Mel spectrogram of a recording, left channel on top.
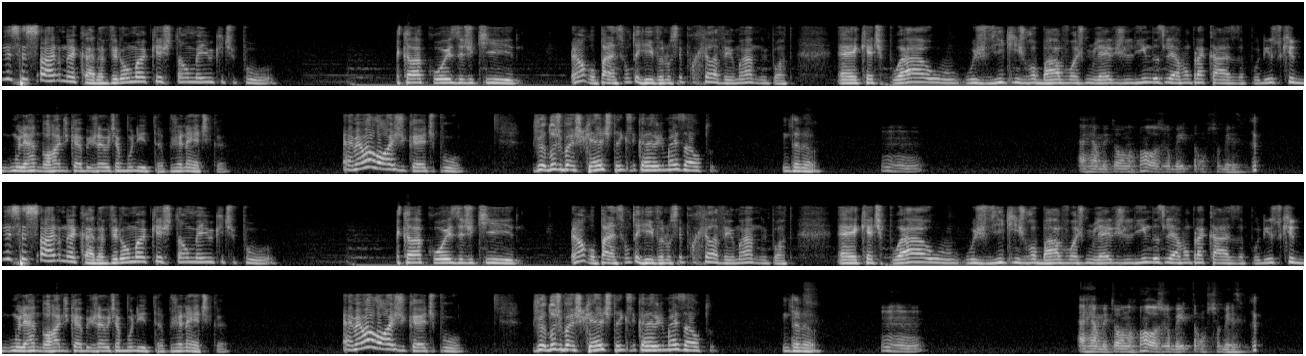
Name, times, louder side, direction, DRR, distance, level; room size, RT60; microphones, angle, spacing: voice 1, 0.0-2.7 4.0-5.2 5.7-15.3 16.4-17.6 17.9-20.2 20.8-21.2, right 1 dB, 5° right, 0.3 m, -20 dB
sound 1, 3.0-11.8, equal, 25° right, 1.5 m, -48 dB
voice 2, 21.8-22.2 23.8-25.5, right 6 dB, 60° right, 0.5 m, -27 dB
4.6 x 2.6 x 4.4 m
head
